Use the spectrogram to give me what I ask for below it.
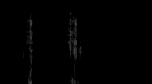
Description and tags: elevator button 1b
The sound of a typical elevator button being pressed. Recorded at an apartment building in Caloundra using the Zoom H6 XY module.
